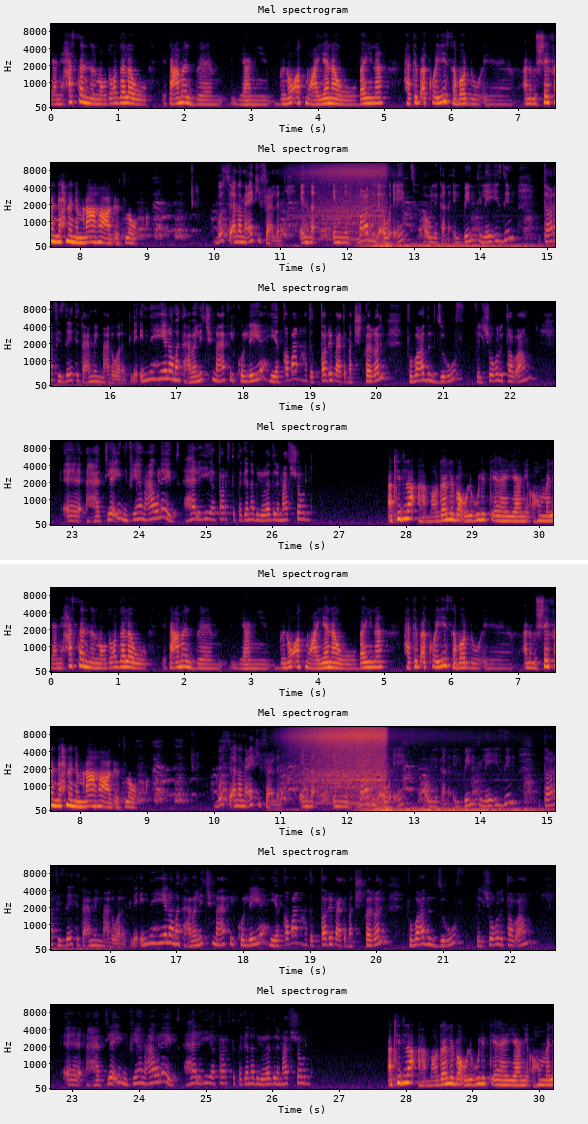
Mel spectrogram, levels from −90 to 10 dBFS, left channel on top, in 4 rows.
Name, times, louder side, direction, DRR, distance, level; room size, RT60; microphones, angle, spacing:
voice 1, 0.0-1.5 1.8-5.0 5.3-8.9 27.7-30.2, equal, 5° left, 0.5 m, -25 dB
sound 1, 8.6-10.3 11.0-11.8 12.2-12.5 12.8-13.3 13.9-14.1 14.6-14.8, right 1 dB, 25° right, 2.2 m, -44 dB
voice 2, 10.0-11.5 11.8-12.9 13.1-21.2 21.5-22.3 22.9-26.6, left 2 dB, 75° left, 1.2 m, -33 dB
sound 2, 10.8-15.9, right 7 dB, 90° right, 0.6 m, -32 dB
14.5 x 9.9 x 3.4 m
head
